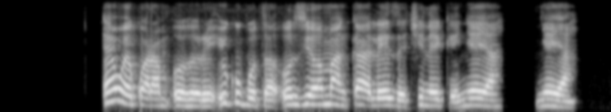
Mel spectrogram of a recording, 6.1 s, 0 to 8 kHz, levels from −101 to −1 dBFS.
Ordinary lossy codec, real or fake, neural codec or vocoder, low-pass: none; real; none; 7.2 kHz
